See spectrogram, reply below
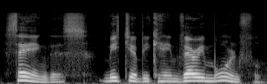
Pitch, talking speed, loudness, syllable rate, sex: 140 Hz, 135 wpm, -17 LUFS, 4.5 syllables/s, male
